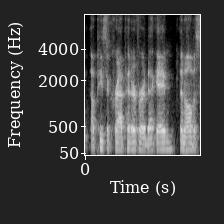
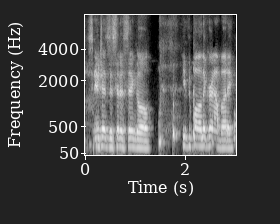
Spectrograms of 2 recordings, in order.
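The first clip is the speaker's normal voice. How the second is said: high, loud taunting heckler; heckling from crowd; 6 semitones higher, 4 dB louder than usual. Pretend. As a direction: needle him from behind the dugout. Imagined heckling in player's ear.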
